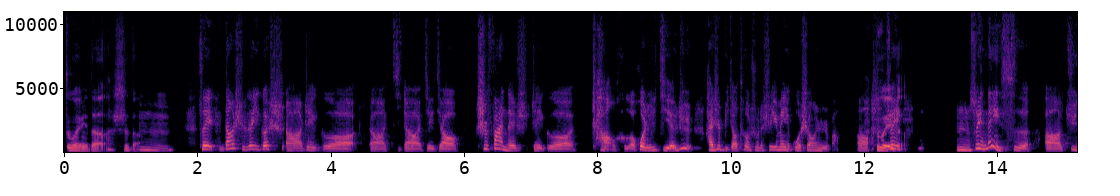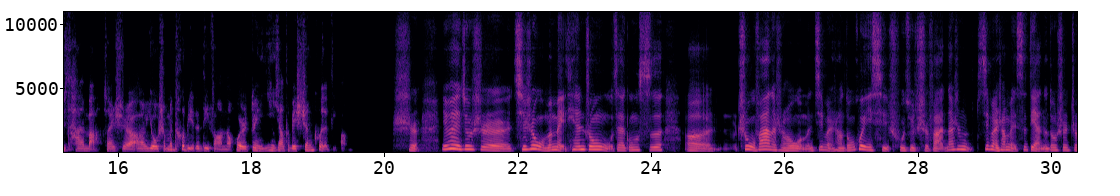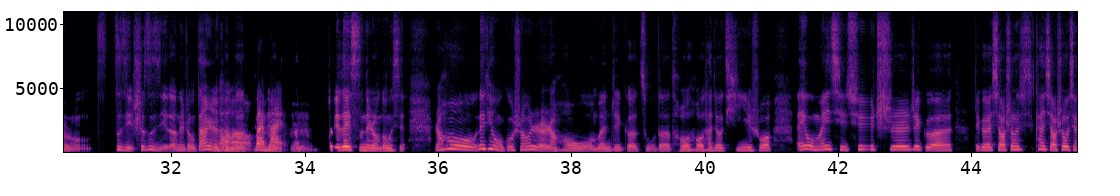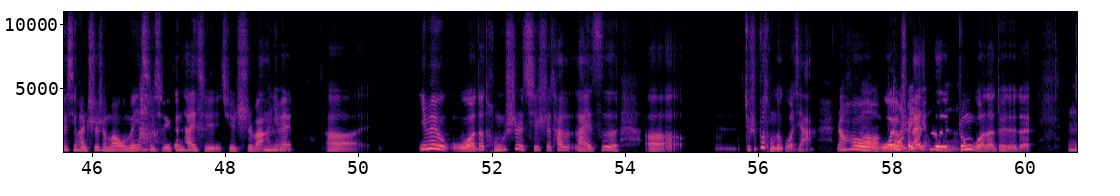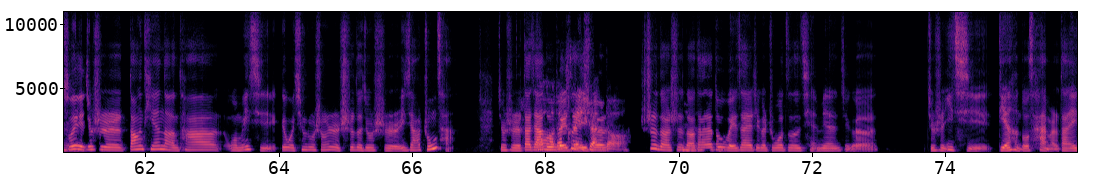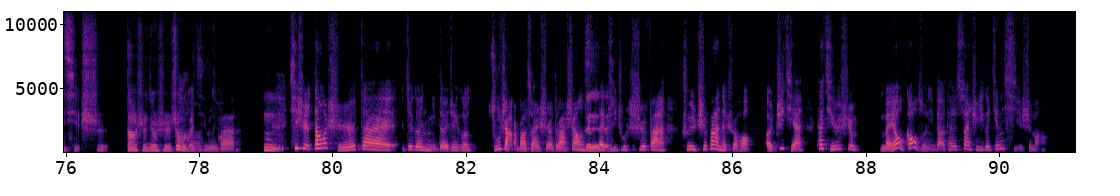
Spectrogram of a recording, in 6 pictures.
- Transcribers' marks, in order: laugh
- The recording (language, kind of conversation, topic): Chinese, podcast, 你能聊聊一次大家一起吃饭时让你觉得很温暖的时刻吗？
